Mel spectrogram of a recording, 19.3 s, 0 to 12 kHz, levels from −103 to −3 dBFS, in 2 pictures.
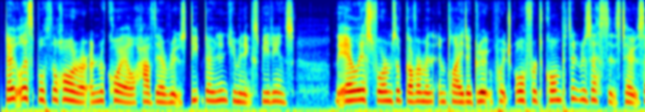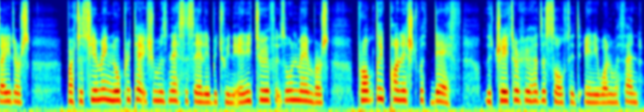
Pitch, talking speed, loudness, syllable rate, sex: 235 Hz, 160 wpm, -19 LUFS, 5.3 syllables/s, female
